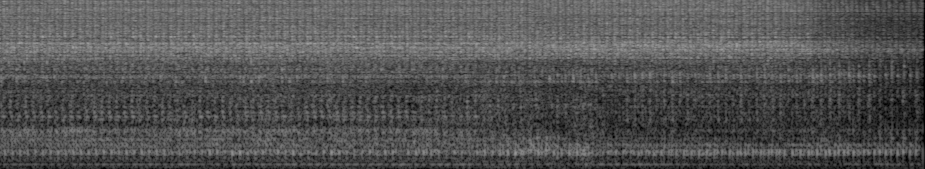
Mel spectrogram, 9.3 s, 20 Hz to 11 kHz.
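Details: Very old Stuart S50 steam plant engine, reassembled with a new valve rod and valve timing set fairly accurately. Steady, even chuffing at about two and a half beats per second over a bright hiss. Normal running with good power.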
